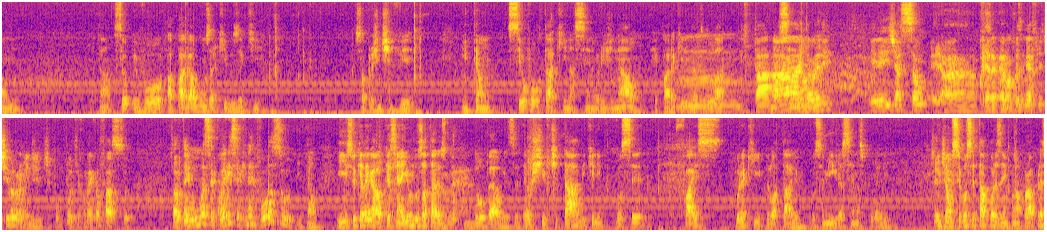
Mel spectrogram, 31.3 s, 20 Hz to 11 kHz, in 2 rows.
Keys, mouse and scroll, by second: 6.8 b, 8.5 Delete, 27.7 shift+Tab.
